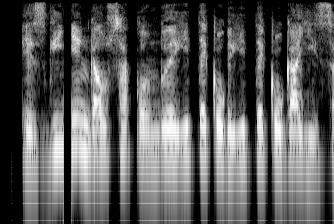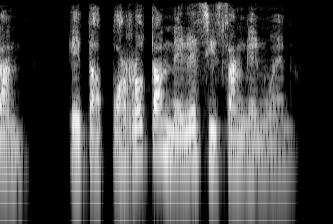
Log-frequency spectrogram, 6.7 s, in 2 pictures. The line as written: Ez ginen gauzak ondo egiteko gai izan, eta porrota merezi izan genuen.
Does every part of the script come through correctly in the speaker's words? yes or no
no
